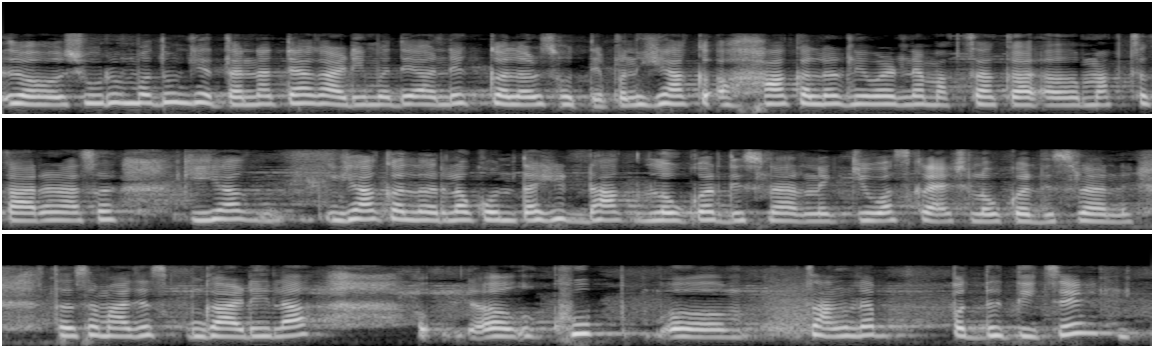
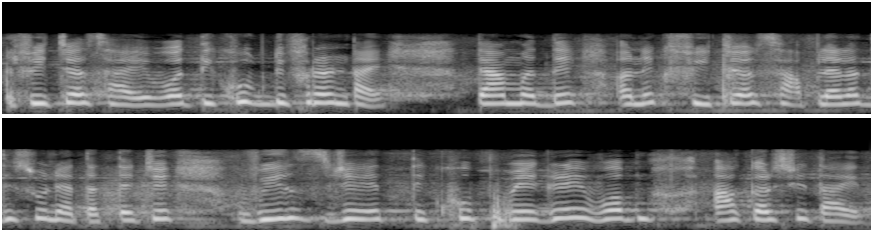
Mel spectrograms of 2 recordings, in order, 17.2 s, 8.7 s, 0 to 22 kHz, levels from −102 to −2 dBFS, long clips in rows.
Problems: constant background noise, background conversations at intervals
